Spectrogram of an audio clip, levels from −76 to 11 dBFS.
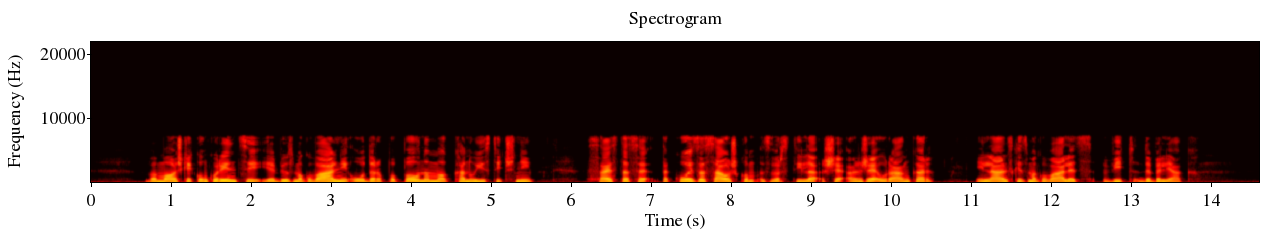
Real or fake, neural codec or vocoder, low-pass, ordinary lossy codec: real; none; 7.2 kHz; none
